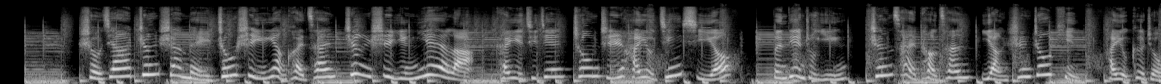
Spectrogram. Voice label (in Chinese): 女 蒸膳美（欢快激情）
